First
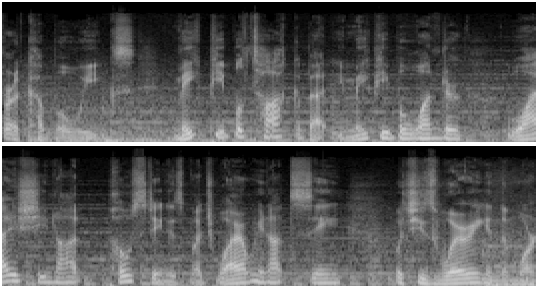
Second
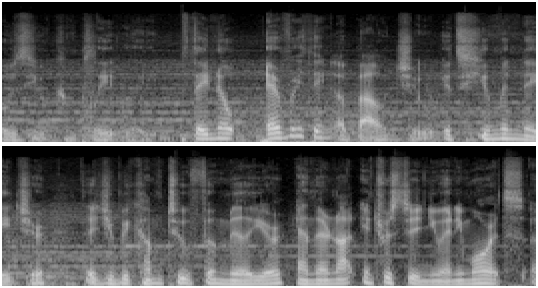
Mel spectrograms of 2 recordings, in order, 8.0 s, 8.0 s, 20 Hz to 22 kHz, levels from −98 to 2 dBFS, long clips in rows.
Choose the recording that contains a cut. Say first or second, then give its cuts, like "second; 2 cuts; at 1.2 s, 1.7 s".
second; 2 cuts; at 1.4 s, 6.1 s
